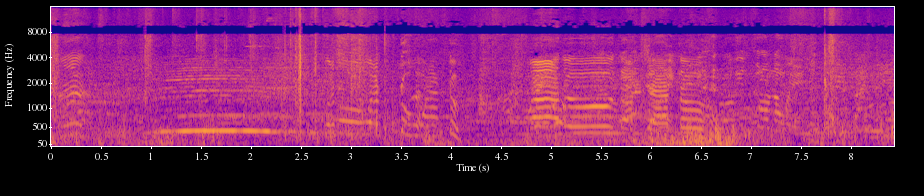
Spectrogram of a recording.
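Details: Cattle being unloaded from a truck, one of them angry; several drawn-out lowing moos rise and fall among shouting voices, trampling and background music.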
